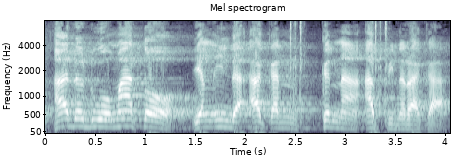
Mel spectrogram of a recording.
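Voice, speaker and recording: Male preacher, lively comic sermon, echoey mosque hall, long reverb. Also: measured pace, noisy background. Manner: animated storytelling, jumps high for comic voices. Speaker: Islamic preacher. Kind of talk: humorous sermon.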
